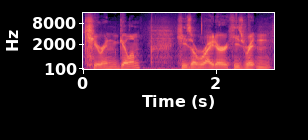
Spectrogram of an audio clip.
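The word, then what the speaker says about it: Kieron Gillen: example is I think his name is pronounced Kieran Gilliam he's a writer he's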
